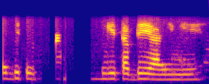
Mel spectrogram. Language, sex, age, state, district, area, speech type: Hindi, female, 45-60, Uttar Pradesh, Prayagraj, rural, conversation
